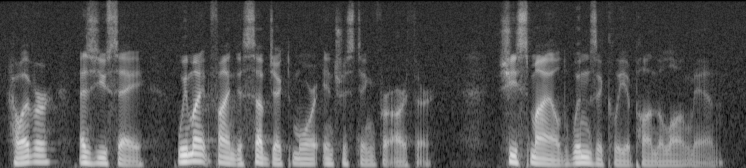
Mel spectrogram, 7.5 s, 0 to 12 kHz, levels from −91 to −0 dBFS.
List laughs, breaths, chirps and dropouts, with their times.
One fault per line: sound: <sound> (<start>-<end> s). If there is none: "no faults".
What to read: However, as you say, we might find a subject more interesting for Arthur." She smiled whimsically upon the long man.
no faults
